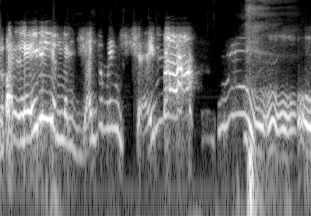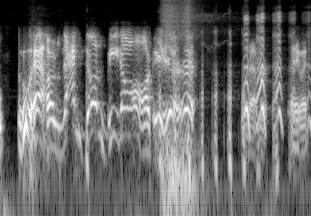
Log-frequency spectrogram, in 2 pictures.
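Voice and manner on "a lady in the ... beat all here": high, slow, scandalized Victorian gentleman voice. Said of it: "like, Victorian era".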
